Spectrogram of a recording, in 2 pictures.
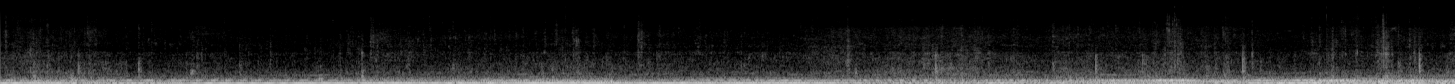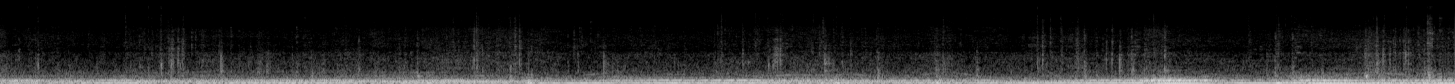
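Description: Range Rover P38's 4.6-litre V8 engine running steadily at low revs under load as the truck crawls up a rocky track, heard from inside the cabin. Occasional knocks come from the tyres and suspension working over the rocks.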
